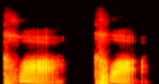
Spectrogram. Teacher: actually being said claw claw first we have our C and I have a little H there showing that there's a little puff of air coming out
